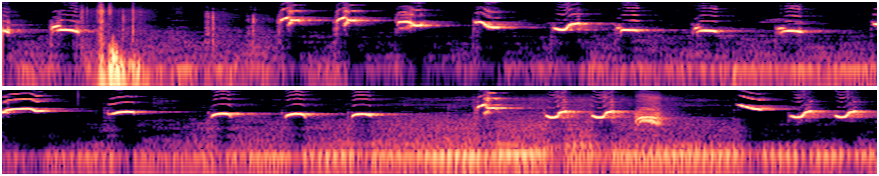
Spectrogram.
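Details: Gacor singing from a greater green leafbird (cucak hijau) that started as an untrained bird: a steady series of clear whistled notes, each bending up or down, given about twice a second with a low hum beneath.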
